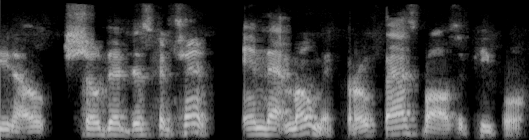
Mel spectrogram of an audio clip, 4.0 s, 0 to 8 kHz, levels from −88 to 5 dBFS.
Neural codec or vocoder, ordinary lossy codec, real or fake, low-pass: none; AAC, 32 kbps; real; 7.2 kHz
